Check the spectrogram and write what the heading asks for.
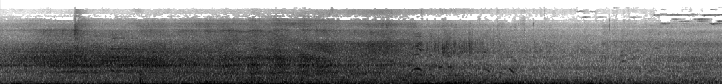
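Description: City street noise: traffic passing on the road alongside, building up over the first few seconds and easing off after about the middle, over a steady low rumble.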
